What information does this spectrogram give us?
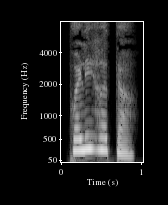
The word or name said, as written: ಪಳಿಹತ್ತ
